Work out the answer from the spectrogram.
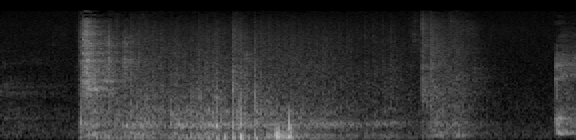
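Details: Indoor clatter: a door or drawer slides and knocks several times in a small room, with no bird voice heard.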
